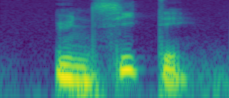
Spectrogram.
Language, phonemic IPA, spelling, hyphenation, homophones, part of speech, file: French, /si.te/, cité, ci‧té, citée / citées / citer / cités / citez, noun / verb, Fr-cité.ogg
- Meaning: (noun) 1. city 2. citizenship 3. a fortified city, city-state, or historic city centre specifically 4. a municipality with city rather than town status 5. housing estate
